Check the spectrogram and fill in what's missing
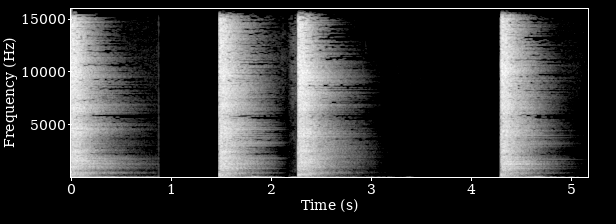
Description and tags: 080103-008 sner iron
iron snare recording in H4n ZooM at iron box car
